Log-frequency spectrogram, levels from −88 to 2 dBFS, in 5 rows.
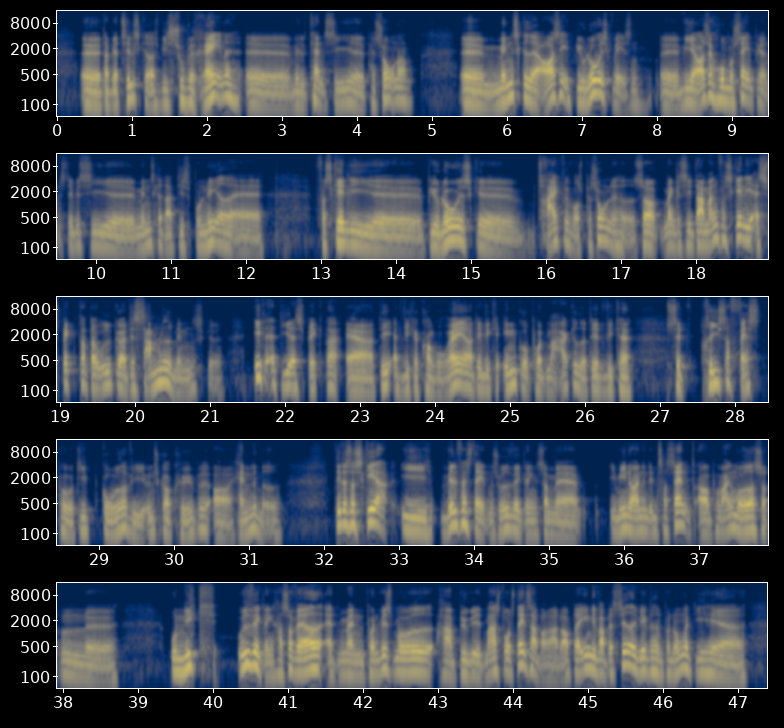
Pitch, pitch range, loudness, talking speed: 115 Hz, 105-135 Hz, -28 LUFS, 180 wpm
